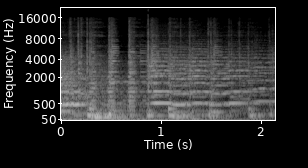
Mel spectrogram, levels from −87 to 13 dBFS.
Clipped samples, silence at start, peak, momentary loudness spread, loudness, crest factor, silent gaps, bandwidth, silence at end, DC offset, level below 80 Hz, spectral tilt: under 0.1%; 0 s; -10 dBFS; 7 LU; -26 LUFS; 16 dB; none; 16 kHz; 0 s; under 0.1%; -42 dBFS; -5 dB/octave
